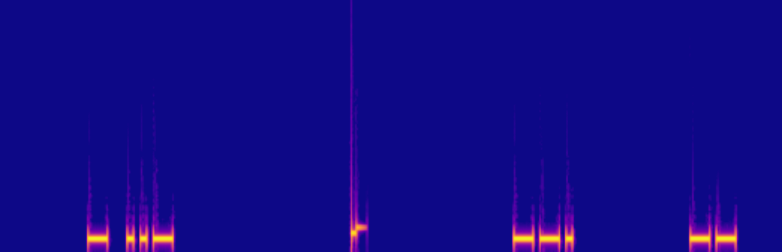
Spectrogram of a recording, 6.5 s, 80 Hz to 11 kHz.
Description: Morse code, heard as a keyed tone, about 22 wpm, spaced as for 11 wpm, 700 Hz. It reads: TU GM
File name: Top 20 QSO Elements - 6x Character Spacing - 22wpm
